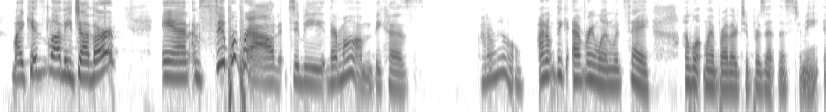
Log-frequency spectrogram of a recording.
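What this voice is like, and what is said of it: Slightly scratchy voice. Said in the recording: “My voice is still a little scratchy ... bear with me on my scratchy voice ... I just don't sound 100% yet”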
